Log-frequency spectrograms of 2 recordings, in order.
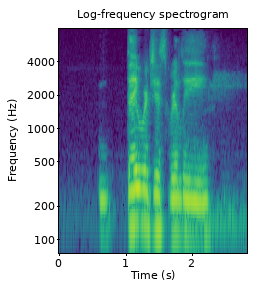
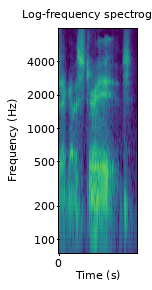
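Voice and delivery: whispered aside; 10 dB quieter than usual. Real, not acted. Reminding herself to stretch.

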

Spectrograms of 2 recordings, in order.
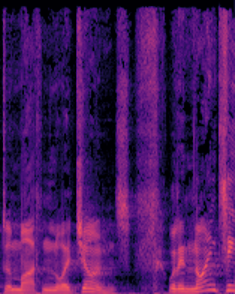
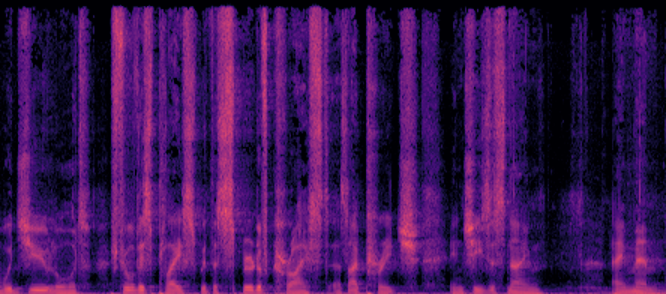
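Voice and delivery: lower-pitched, measured public prayer; 4 semitones lower than usual. Real, not acted. Preacher praying to the Lord before he preaches, prayerful. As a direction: pray earnestly and evenly, letting the phrases settle.

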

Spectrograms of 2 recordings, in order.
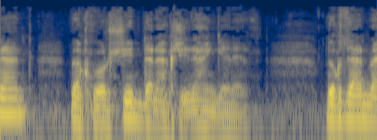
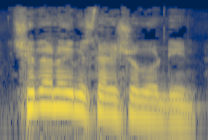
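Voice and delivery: raised, higher accusing voice; indignant shout; 5 semitones higher, 4 dB louder than usual. A narrator's reading. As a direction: cry out the question, louder. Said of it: "آنسلما داد زد".

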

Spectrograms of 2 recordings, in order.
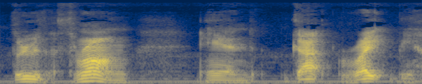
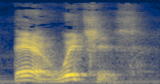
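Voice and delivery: eager warning; 6 semitones higher, 7 dB louder than usual. A narrator's reading. Boy eagerly warning the firemen.

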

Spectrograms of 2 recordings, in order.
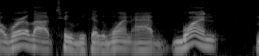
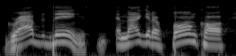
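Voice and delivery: normal talking voice

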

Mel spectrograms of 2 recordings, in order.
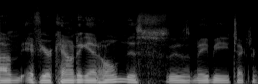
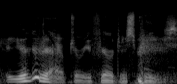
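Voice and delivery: cat voice; 4 semitones lower, 5 dB quieter than usual. Pretend. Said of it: "Those are our cat voices".

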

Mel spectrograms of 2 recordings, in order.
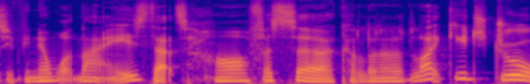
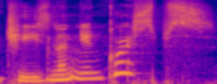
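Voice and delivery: funny voice; 7 semitones higher than usual. Retold or imitated. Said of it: "in a funny voice".

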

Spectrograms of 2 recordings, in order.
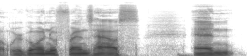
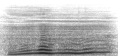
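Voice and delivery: high, drawn-out reenacted gasp; horrified gasp; 14 semitones higher than usual. Seeing the man's head open, horrified gasp. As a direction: suck in air in mock horror.

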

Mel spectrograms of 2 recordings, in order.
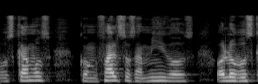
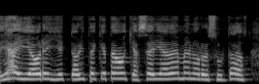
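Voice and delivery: fast, higher-pitched impatient demand; mock impatient demand; 7 semitones higher, faster than usual. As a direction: rush the nurse for the results. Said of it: "la señora más mala actitud". (exigencia impaciente, rápida y aguda)

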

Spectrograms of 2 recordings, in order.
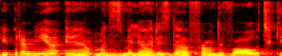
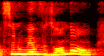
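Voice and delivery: higher and louder protest, hamming it up; mock outraged reply; 7 semitones higher, 5 dB louder, much faster than usual. Vlogger acting the other Exile singer, mock outraged. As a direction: fire back you never warned me. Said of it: "aí o outro fala".

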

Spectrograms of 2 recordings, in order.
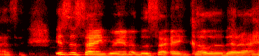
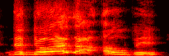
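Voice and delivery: ordinary talk

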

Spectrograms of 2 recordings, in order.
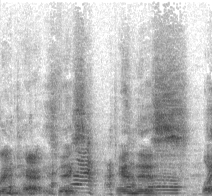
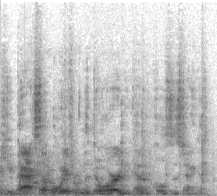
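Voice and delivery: normal talking voice

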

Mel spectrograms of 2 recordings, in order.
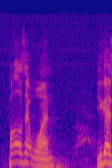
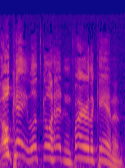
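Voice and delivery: cheery guide voice; 6 semitones higher than usual. Retold or imitated. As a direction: push on brightly like a guide. Retold guide moving on.

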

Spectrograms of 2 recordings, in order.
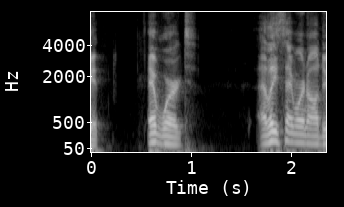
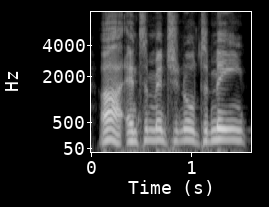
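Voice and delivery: put-on higher Liverpool accent; 8 semitones higher than usual. Quoting [name] in a lightly [name] Liverpool accent. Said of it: "You went kind of [name] on us".

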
